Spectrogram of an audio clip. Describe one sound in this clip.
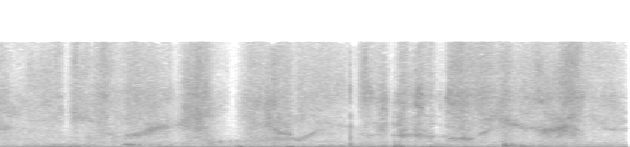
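Fingernails tap and click close to a microphone.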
